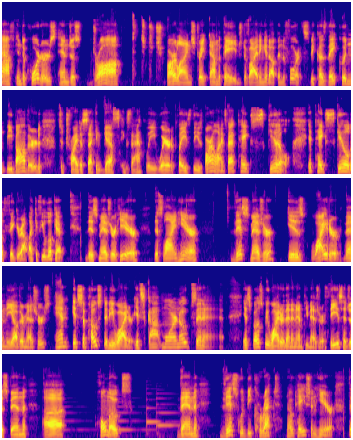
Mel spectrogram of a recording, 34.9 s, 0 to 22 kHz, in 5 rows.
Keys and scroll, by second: 27.3 n, 29.3-30.3 typing, 30.5 Right, 30.6 Right, 31.3 Escape, 31.5 typing.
